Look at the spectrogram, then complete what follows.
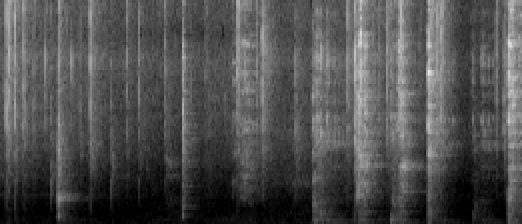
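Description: Metal spoon scraping and clinking against a kadai while stirring cumin seeds dry-roasting in a little oil. The strokes are scattered at first and come quicker and louder from about halfway through.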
